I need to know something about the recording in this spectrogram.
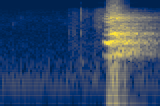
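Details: Puppy "talking" with a single sharp, high yip that starts abruptly and fades quickly, with no other sounds around it.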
